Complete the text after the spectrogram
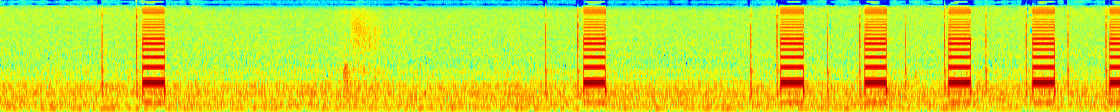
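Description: Fingers click on small rubber buttons.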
